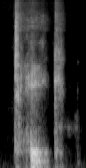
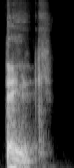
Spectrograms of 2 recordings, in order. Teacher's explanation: aspiramos el sonido con aire, cuando está al comienzo o al principio de la palabra.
